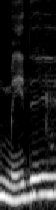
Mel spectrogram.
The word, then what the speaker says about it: Medeimos: Medeimos. クレムノスはあなたの故郷。そしてあなたの一族。 I guess maybe Mayday is a better way to say his name.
